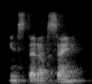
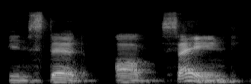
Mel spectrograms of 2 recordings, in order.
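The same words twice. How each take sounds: First: The words run together with no breaks between them. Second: Each word is pronounced separately, one by one.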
